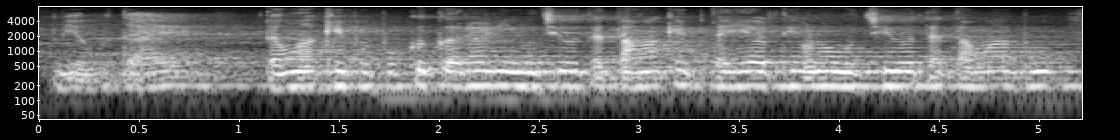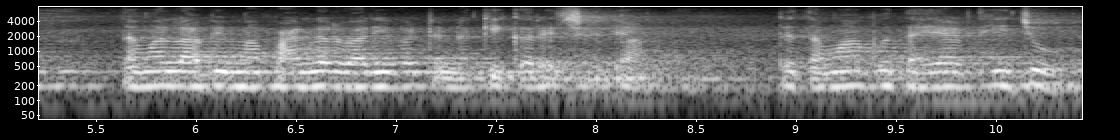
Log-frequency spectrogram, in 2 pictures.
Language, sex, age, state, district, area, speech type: Sindhi, female, 45-60, Gujarat, Junagadh, urban, spontaneous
